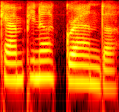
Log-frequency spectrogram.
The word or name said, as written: Campina Grande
